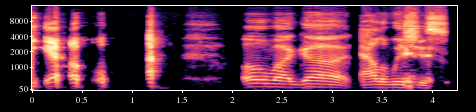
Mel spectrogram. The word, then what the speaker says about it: Aloysius: It's pronounced all you wishes, but it's kind of spelled like all you wish.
